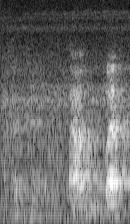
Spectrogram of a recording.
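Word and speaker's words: تَبَّتْ: tab tabat ya. Tabat ya. Ini pakai tasdid ya. Makanya dibacanya tabat.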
